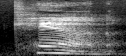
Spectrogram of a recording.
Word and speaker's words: can: And the answer is can. Remember, reduced vowel.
